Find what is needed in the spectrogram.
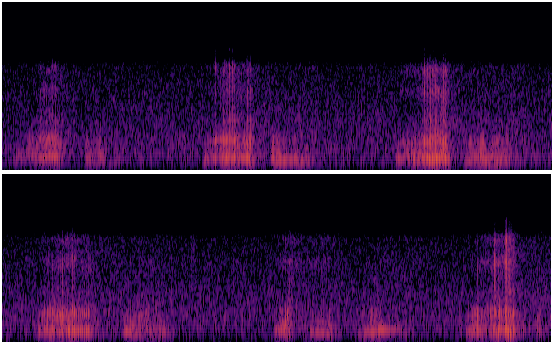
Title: Snoring dog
